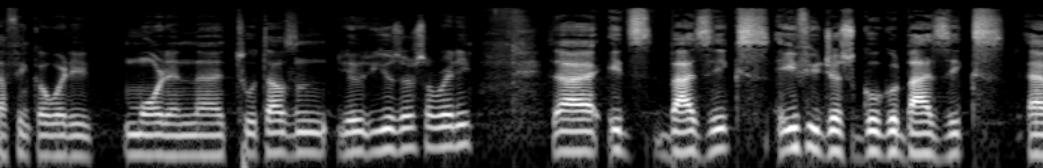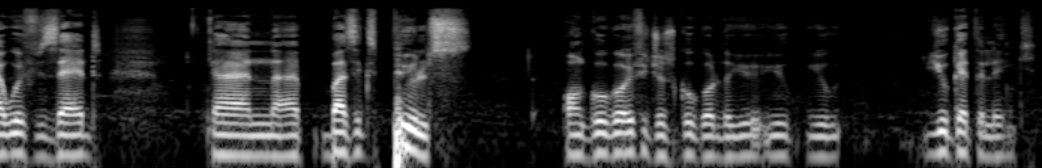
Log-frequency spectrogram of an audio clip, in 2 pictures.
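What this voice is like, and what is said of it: French-accented English. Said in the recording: “you say Pulse because you're French speaking ... my French accent always always betraying”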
